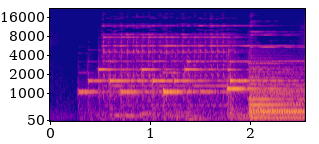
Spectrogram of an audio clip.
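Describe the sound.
Ringing of an outgoing telephone call starts after a short silence as a bright, sustained bell-like tone with rich overtones. It rings steadily and grows fuller and louder near the end.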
